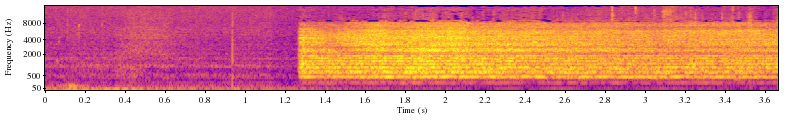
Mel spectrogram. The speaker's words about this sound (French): T'as sûrement un bruit de foule, je parie. Je sais pas, est-ce que j'ai un son de foule en délire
